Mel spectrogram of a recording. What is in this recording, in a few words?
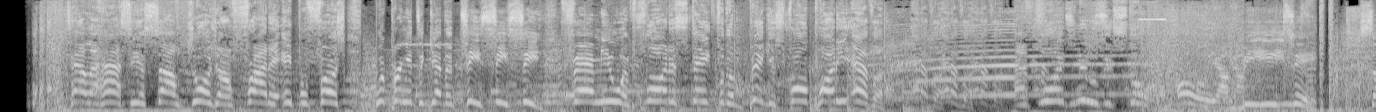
concert radio ad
